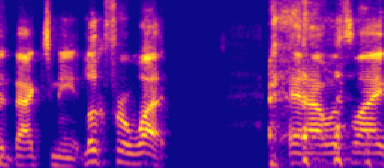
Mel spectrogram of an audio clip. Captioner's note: chuckles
